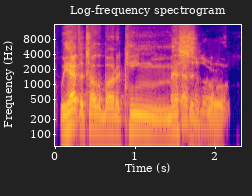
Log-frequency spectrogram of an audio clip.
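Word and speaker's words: Akheem Mesidor: We have to talk about a King Messor, right? I I think that's the proper way to pronounce it.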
